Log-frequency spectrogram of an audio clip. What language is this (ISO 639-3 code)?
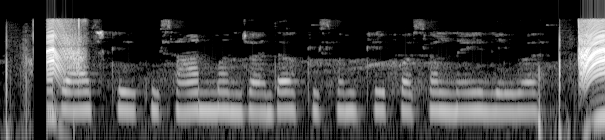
hne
